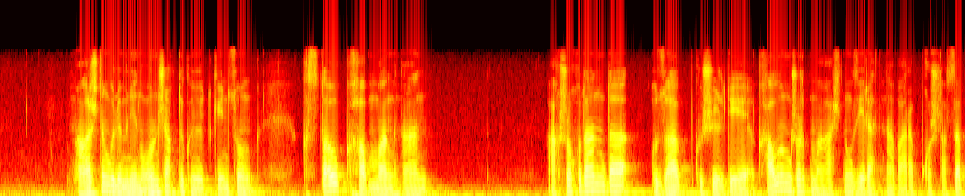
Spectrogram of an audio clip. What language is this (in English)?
Kazakh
